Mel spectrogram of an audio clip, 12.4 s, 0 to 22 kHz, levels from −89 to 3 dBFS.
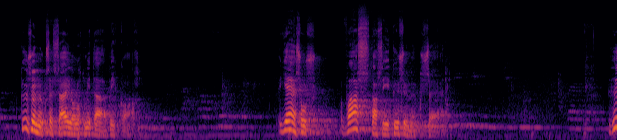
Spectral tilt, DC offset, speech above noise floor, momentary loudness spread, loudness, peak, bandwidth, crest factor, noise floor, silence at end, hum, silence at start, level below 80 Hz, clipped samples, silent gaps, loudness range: -6 dB/octave; under 0.1%; 32 dB; 26 LU; -35 LUFS; -16 dBFS; 18 kHz; 22 dB; -66 dBFS; 0 s; none; 0 s; -70 dBFS; under 0.1%; none; 17 LU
